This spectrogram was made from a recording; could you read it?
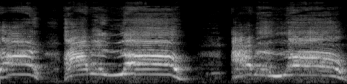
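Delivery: shrill, very loud, high, drawn-out scream. Retelling what a woman started yelling at one point, imitating someone screaming. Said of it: "she starts screaming".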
